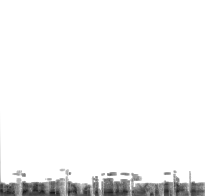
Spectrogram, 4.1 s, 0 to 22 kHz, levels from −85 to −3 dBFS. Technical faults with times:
0.00-4.12 MP3 compression

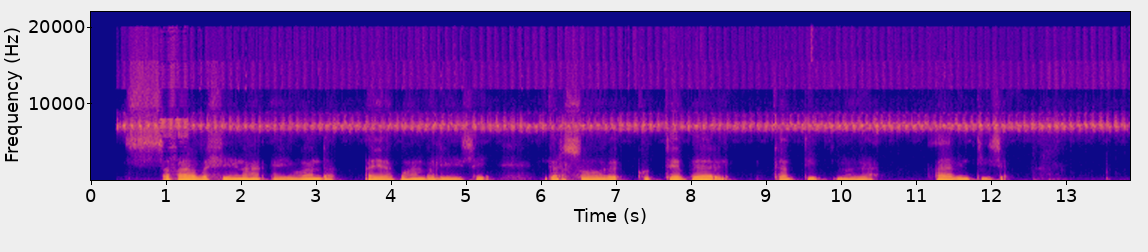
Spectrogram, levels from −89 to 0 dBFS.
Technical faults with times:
0.00-13.86 Opus compression

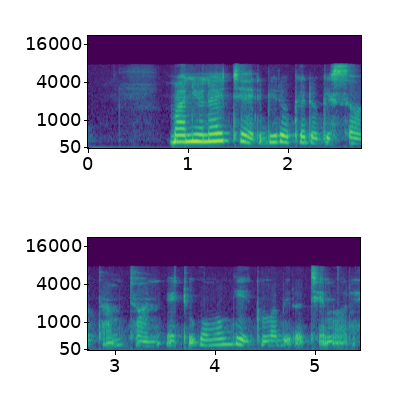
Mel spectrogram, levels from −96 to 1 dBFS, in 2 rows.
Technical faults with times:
none

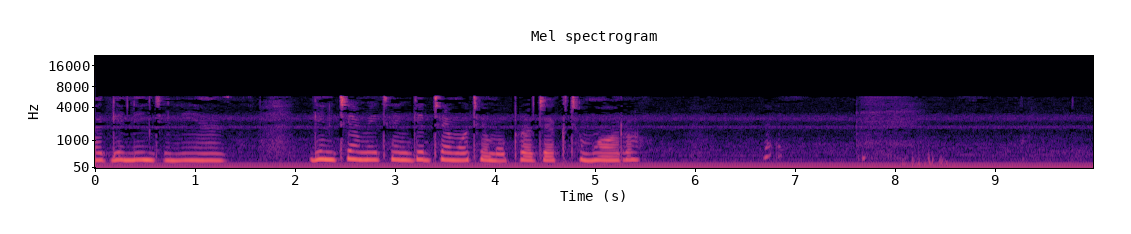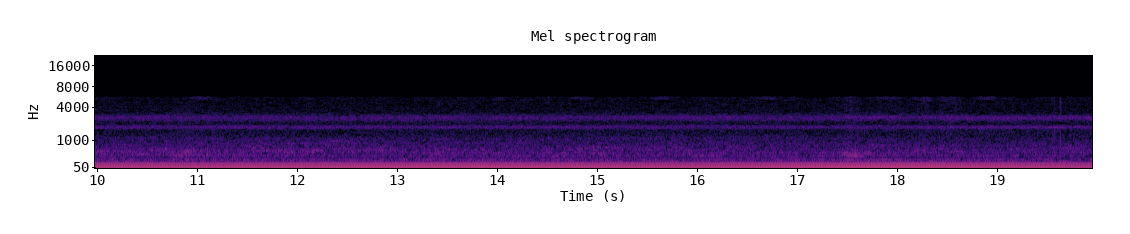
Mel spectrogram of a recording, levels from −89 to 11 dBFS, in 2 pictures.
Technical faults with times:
0.00-19.96 mains hum
0.00-19.96 MP3 compression

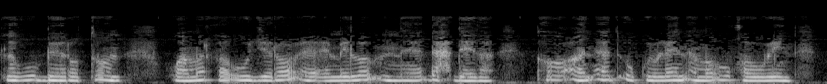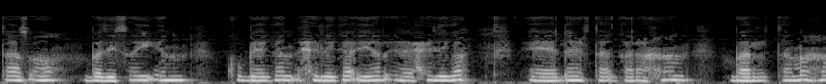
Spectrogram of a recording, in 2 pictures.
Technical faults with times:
0.00-16.54 AAC compression

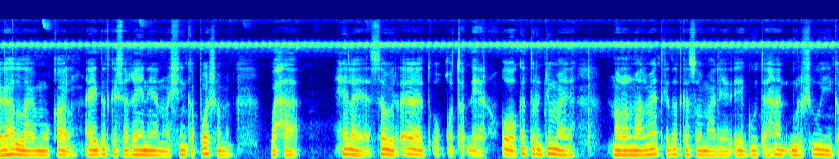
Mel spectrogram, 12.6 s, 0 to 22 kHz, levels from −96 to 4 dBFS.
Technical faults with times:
none

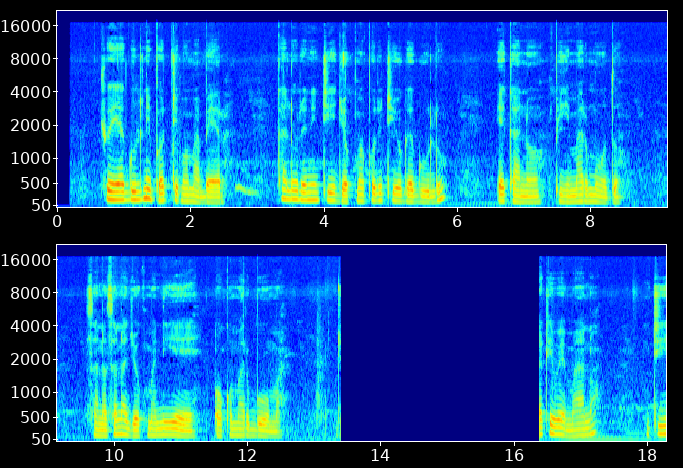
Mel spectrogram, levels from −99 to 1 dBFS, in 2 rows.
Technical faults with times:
13.38-16.36 audio dropout to silence

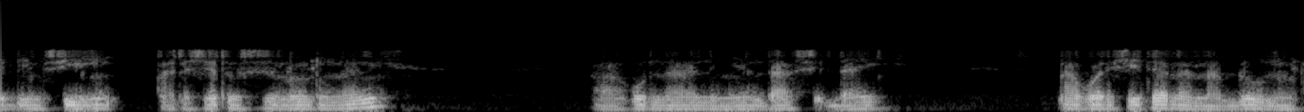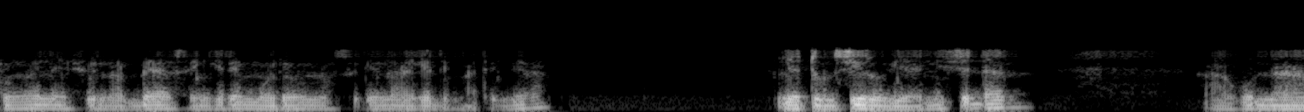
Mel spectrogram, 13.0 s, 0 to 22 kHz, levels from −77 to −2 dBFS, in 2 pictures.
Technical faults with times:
0.00-13.04 Opus compression

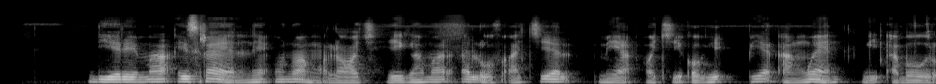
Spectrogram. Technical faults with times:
0.00-9.36 Nellymoser compression

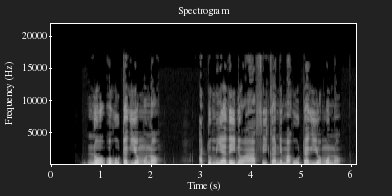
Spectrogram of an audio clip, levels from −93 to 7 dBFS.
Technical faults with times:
none

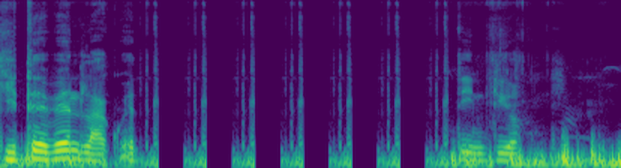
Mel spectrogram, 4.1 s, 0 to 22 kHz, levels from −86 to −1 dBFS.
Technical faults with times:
1.04-2.98 stutter with silent gaps

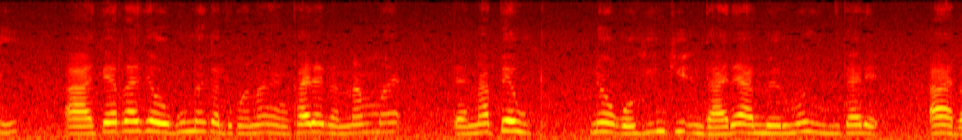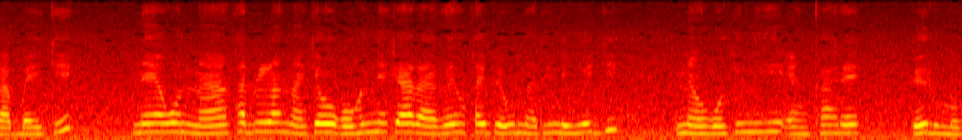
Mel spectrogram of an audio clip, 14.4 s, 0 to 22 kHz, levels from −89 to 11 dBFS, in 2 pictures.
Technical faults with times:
none

